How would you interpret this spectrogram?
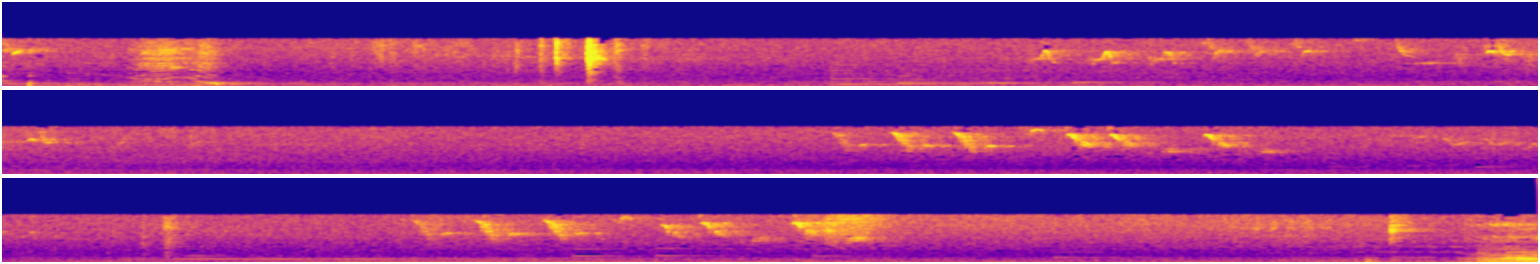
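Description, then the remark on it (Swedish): A blackbird sings faintly outside, scattered fluting phrases with pauses between them, heard through a window over a steady low indoor hum. No one speaks. “Så håller de på, koltrastarna, eller jag kallar det för det, det tycker jag låter bra.”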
